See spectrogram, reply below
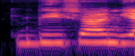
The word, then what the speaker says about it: Bichon: Bichon. Is that the way you pronounce that dog? – Bichon, yeah.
